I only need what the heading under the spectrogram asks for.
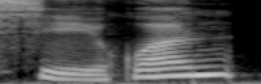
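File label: "xi3huan1", Mandarin Chinese, female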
